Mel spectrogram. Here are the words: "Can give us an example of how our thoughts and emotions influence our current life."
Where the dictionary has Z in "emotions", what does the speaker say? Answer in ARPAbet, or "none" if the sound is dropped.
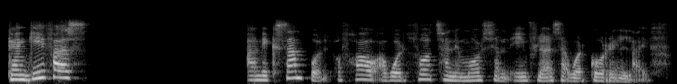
none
